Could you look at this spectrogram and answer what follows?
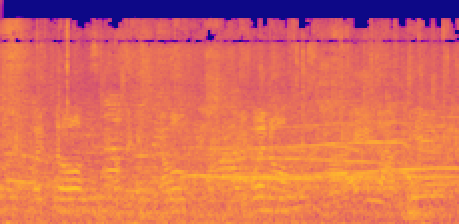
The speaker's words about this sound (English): And as you can hear, Edinburgh gets quite busy at this time of year.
